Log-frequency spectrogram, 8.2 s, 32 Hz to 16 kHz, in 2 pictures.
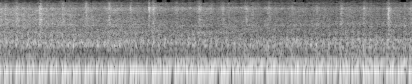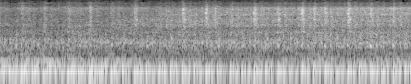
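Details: Green Porsche 914 with a newly installed 2-liter motor: low, even burble holding steady with no knocking or stumbling. Idle a bit low and may need raising; could be idle or timing.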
